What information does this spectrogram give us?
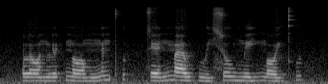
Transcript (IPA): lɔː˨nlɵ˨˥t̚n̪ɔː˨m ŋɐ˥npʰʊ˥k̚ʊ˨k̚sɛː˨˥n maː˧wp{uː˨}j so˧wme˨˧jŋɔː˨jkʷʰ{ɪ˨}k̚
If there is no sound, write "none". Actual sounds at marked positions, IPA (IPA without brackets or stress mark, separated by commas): uː˨˩, ɪ˥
